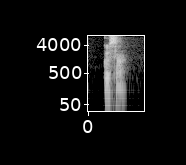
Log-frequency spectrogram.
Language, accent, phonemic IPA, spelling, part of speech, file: French, France, /kɔ.sɛ̃/, cossin, noun, LL-Q150 (fra)-cossin.wav
- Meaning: any small-sized object, especially of little value or interest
